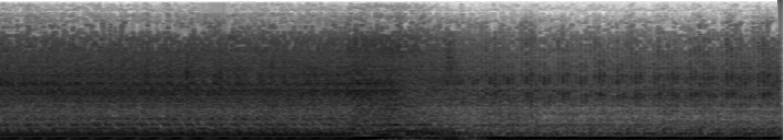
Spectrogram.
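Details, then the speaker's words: Farm tractor diesel that was slow to crank, after adding a new ground cable from the battery to the starter motor: deep, steady rumble that dips briefly, then runs smooth and even with no misses or knocks; normal running. "there we have it lazy ground from the battery to the star motor"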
